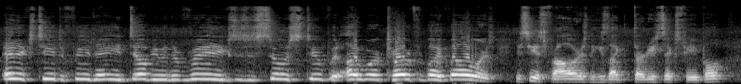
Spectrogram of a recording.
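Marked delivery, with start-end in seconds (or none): 0.0-4.9 much higher, whining voice; whiny tweeter. Retold or imitated. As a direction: complain like an indignant online nobody.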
